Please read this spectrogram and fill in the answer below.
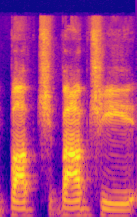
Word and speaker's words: babci: But yeah, it's called we say babci as like a Polish word for grandmother.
